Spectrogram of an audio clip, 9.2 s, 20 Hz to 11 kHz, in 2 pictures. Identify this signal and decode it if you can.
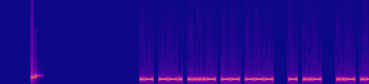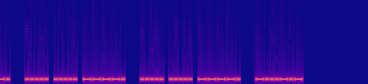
Morse code, heard as a keyed tone, about 40 wpm, 700 Hz. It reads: AG4MO TU UR 559 559 <BK>
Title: SOTA QSO Practice 40wpm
